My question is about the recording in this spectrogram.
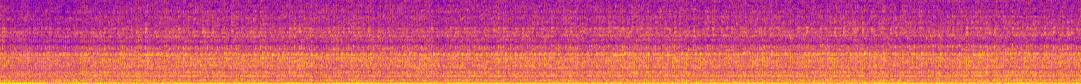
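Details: Farmall Super A tractor, cooled down after sitting, fires up after ground and wire repairs restored spark: steady, even low-pitched putter with no knocks or misses, settling into a smooth idle; owner thinks she'll run just fine.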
